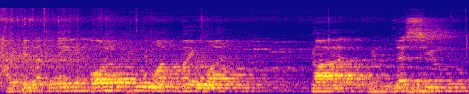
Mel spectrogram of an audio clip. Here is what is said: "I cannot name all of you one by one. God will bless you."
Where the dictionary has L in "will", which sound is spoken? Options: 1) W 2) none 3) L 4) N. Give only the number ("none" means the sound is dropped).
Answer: 4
